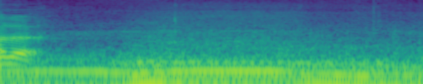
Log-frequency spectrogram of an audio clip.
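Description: Ford pickup truck's engine running, heard from inside the cab: a steady low drone whose pitch shifts briefly about halfway through.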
